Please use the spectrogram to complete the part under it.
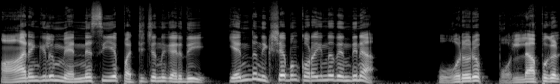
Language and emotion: Malayalam, angry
